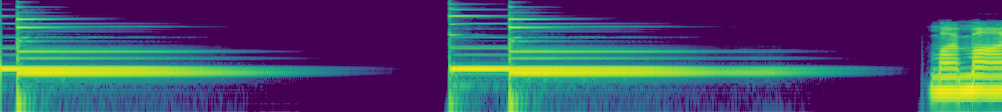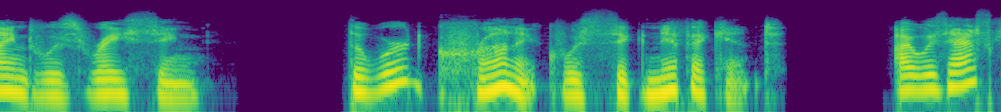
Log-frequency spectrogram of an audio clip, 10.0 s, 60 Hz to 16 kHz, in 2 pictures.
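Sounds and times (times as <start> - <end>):
doorbell chiming: 0.0 - 1.6, 2.2 - 4.2
speech: 4.6 - 6.1, 6.8 - 10.0.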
